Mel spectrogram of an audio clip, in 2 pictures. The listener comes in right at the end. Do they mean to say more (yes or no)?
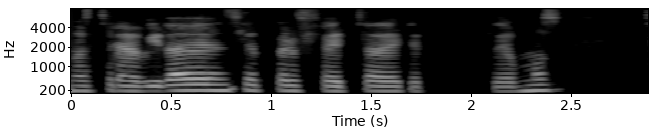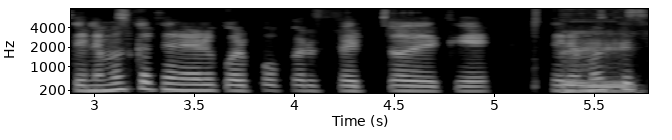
no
